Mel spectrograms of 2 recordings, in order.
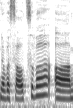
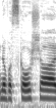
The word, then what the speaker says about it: Novoseltsova: Yeah, so my last name is pronounced Novoseltsova, and a lot of people pronounce it Nova Scotia, Novosteltsova, all kinds of ways.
